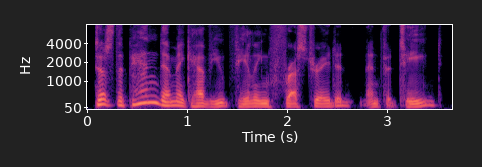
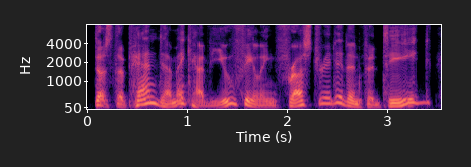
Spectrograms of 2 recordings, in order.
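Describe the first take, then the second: First: It is read in a sad, dour tone. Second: It is read in a happy, upbeat tone.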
